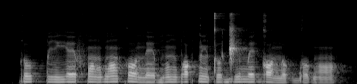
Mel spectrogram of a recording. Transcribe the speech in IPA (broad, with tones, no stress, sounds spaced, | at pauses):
ɾ u˧ k͡p i˨ j e˧ f ɔ̃˧ ɡ͡b ɔ̃˦ k o˦˨ n e˨ b ũ˨˦ ɡ͡b ɔ˦ k͡p ĩ˦˨ t u˨˦ d͡ʒ i˦ m e˦ ɡ ɔ˦˨ n o˨ ɡ͡b o˨ ɡ ɔ̃˨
